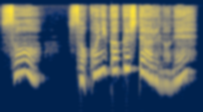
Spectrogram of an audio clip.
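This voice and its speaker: A woman playing a soft-spoken, brooding courtesan yokai with feminine speech, in a Japanese fantasy comedy voice drama. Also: sits high, very animated, unhurried. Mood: gentle, curious. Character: soft-spoken, gloomy, grudge-prone female long-haired courtesan yokai.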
